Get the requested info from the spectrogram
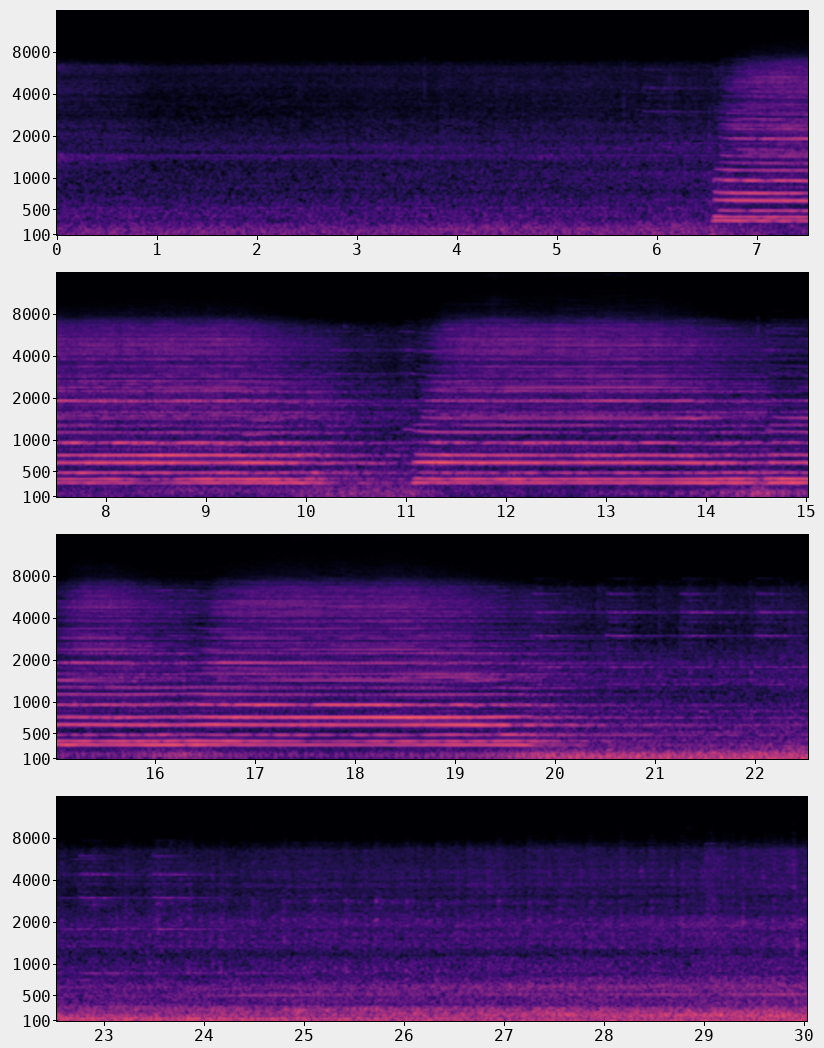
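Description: Diesel locomotive's multi-note air horn sounding for the grade crossing as the train approaches: a long blast about six seconds in, a short break, then a second, longer sounding with slight dips, ending about twenty seconds in. Afterwards the locomotive's diesel engine rumbles, growing louder as it nears the crossing.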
